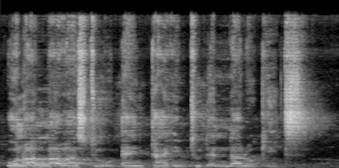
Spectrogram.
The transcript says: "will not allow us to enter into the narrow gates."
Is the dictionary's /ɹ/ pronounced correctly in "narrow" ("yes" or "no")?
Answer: no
